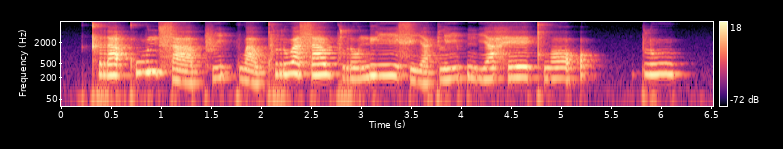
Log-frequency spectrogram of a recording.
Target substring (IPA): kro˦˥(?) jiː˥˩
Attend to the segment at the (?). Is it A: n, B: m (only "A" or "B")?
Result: A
